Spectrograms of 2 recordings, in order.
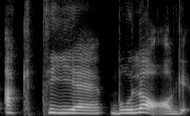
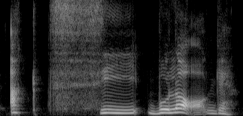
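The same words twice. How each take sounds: First: The middle consonant is a plain t sound. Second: The middle consonant is a ts sound. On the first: The speaker calls it wrong. "man säger inte aktiebolag" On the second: The speaker calls it right. "utan det blir aktiebolag. Det blir K T S istället"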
